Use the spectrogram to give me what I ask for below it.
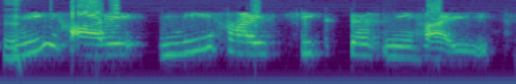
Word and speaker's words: Csikszentmihalyi: Mihaly Csikszentmihalyi.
